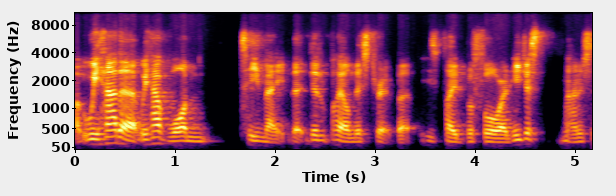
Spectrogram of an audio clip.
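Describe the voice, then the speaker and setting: A man speaking in a British accent keeps a moderate pace. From UK. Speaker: card counter. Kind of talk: casual chat.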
